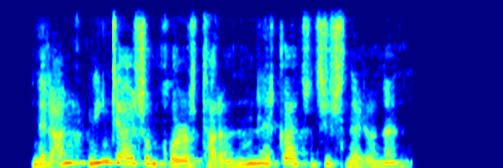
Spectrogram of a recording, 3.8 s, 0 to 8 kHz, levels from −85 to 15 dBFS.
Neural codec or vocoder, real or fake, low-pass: codec, 16 kHz, 4.8 kbps, FACodec; fake; 7.2 kHz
